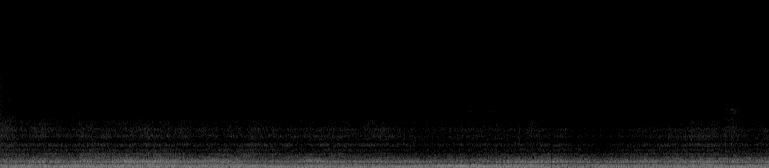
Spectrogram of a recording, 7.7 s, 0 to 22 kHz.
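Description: Diesel-electric freight locomotives running steadily under heavy load, with loaded coal trains slowly climbing a 1% grade, mixed with the rumble of loaded coal cars rolling past on the rails. A steady, even hum with no changes.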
